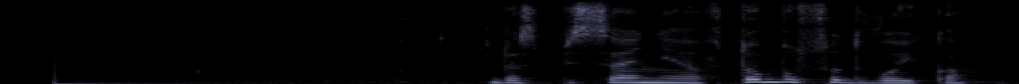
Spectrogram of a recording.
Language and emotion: Russian, neutral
